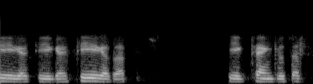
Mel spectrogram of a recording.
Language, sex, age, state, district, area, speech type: Urdu, male, 18-30, Delhi, South Delhi, urban, conversation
